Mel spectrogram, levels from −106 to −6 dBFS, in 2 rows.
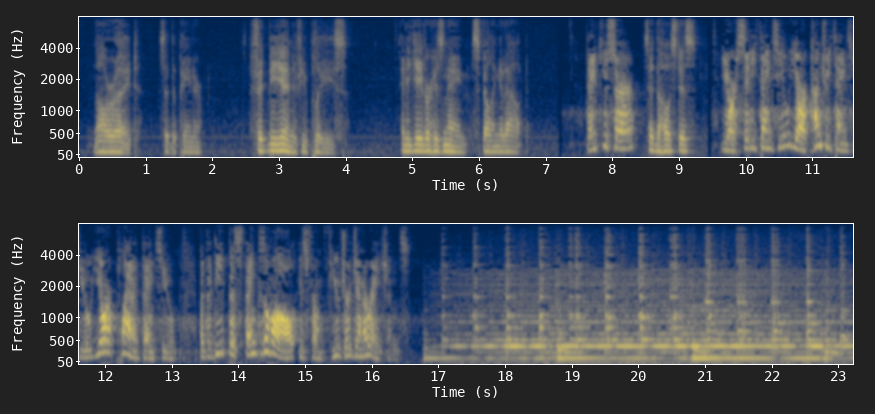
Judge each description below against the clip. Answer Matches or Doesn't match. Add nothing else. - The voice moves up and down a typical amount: Doesn't match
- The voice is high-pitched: Doesn't match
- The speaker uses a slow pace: Matches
